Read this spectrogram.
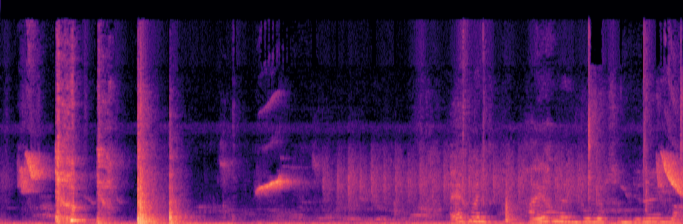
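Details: Young child who is unwell, weak, with stomach cramps and needing to poop, gives a few sharp coughs then quiet whiny sounds, music in background; cough.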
